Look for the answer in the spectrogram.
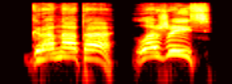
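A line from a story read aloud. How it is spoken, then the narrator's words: Shriek. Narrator (Russian): взвизгнула Мариетта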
